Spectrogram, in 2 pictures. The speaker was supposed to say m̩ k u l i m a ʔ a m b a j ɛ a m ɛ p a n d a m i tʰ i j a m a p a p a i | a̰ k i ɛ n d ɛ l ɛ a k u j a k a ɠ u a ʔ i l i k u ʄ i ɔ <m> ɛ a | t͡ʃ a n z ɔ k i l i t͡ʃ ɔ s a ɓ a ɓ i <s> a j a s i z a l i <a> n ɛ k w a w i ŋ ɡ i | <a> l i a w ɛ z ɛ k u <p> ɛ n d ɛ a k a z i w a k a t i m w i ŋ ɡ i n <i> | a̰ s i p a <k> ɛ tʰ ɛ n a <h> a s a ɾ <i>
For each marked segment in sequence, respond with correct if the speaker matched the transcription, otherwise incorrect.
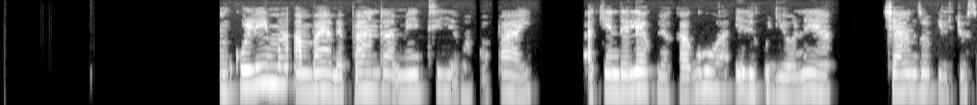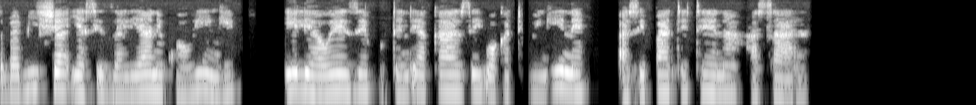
incorrect: n, incorrect: ʃ, correct, incorrect: i, incorrect: t, incorrect: ɛ, incorrect: t, correct, incorrect: a

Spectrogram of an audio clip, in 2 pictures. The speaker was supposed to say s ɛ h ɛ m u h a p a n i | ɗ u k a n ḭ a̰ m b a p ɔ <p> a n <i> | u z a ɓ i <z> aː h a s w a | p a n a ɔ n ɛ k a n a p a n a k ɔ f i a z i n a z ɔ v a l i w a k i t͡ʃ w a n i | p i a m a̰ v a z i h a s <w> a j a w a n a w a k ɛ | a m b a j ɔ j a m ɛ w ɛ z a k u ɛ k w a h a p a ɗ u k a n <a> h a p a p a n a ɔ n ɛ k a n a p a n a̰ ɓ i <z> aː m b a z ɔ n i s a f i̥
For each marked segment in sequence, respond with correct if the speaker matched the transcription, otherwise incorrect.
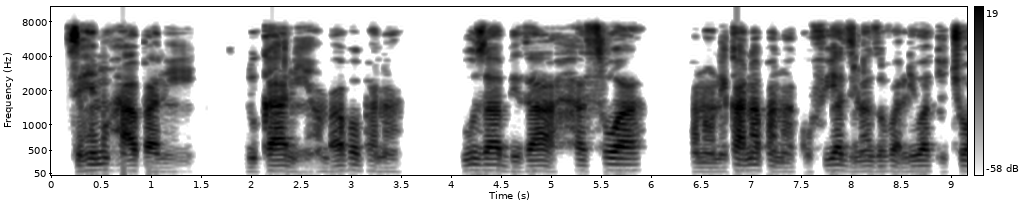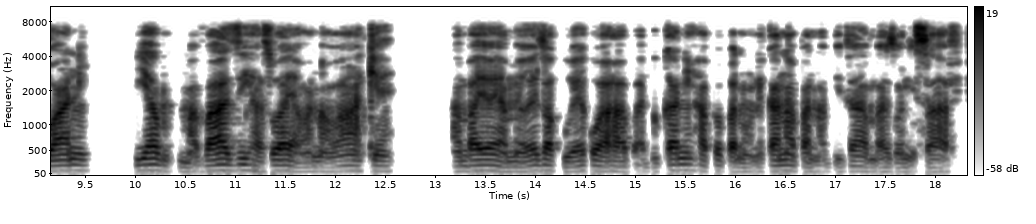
correct, incorrect: a, incorrect: ð, correct, incorrect: i, incorrect: ð

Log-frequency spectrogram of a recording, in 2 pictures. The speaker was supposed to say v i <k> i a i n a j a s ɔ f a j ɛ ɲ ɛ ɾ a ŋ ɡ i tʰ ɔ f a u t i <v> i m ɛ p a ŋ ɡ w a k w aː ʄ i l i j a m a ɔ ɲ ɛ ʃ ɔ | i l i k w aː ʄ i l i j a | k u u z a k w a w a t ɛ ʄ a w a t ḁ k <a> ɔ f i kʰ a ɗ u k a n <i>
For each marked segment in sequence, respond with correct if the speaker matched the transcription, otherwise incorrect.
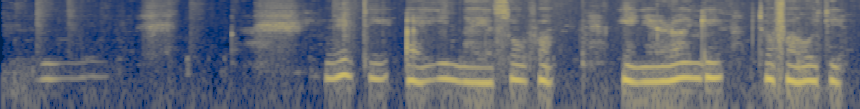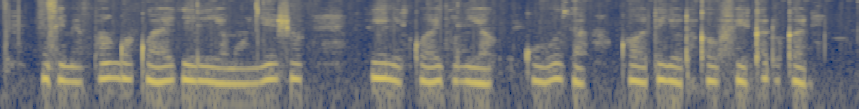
incorrect: t, incorrect: z, correct, correct

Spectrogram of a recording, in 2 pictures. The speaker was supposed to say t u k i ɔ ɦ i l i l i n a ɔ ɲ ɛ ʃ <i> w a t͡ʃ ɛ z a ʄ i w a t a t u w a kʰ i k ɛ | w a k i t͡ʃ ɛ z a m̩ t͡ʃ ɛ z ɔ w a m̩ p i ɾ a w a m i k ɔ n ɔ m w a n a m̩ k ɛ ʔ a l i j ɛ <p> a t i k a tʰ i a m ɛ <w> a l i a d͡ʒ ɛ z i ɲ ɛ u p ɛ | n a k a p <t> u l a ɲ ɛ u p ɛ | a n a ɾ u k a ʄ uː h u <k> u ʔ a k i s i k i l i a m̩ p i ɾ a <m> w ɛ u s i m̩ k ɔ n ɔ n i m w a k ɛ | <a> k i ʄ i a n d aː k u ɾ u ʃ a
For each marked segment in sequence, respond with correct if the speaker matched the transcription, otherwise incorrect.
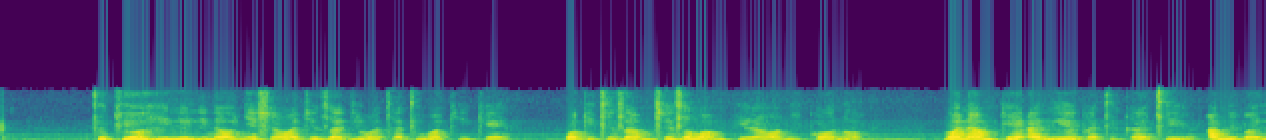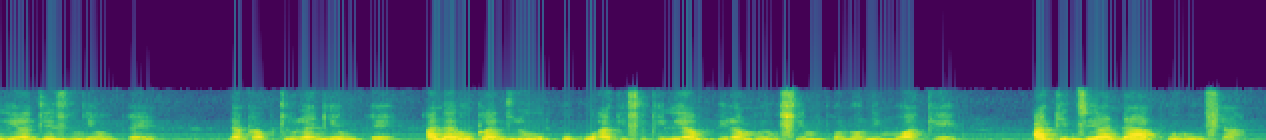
incorrect: a, incorrect: k, incorrect: v, correct, correct, correct, correct

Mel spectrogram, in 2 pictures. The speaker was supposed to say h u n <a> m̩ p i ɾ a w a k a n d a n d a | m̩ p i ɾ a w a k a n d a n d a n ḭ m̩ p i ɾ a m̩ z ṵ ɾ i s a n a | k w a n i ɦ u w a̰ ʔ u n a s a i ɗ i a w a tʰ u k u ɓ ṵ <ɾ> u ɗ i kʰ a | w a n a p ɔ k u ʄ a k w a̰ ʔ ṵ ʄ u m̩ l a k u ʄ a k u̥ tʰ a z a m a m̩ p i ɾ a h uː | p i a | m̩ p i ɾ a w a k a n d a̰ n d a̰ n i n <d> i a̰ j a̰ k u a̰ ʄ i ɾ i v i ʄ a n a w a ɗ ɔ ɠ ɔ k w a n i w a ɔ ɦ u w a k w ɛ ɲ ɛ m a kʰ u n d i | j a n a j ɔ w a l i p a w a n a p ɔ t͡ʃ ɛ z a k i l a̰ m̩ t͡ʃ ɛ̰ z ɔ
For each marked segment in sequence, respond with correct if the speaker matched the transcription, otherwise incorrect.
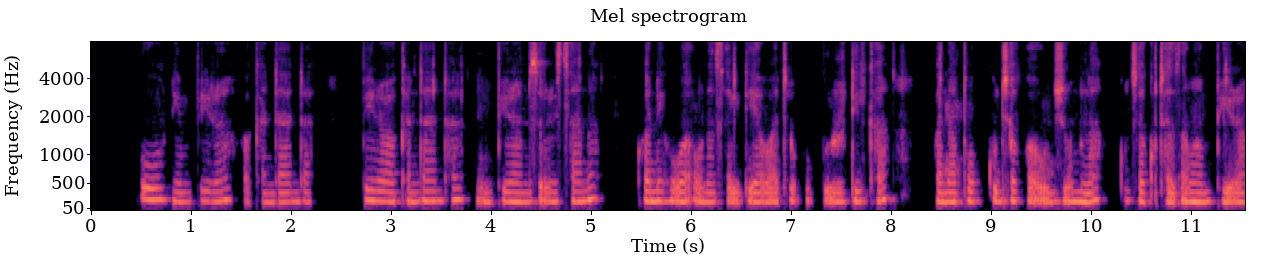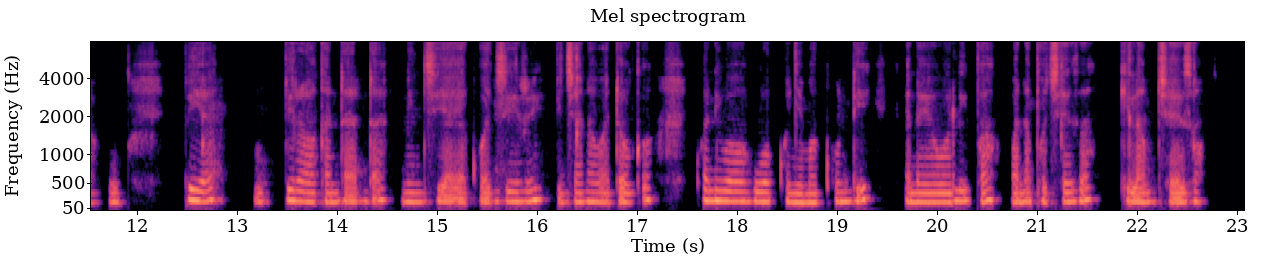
incorrect: i, correct, incorrect: d͡ʒ

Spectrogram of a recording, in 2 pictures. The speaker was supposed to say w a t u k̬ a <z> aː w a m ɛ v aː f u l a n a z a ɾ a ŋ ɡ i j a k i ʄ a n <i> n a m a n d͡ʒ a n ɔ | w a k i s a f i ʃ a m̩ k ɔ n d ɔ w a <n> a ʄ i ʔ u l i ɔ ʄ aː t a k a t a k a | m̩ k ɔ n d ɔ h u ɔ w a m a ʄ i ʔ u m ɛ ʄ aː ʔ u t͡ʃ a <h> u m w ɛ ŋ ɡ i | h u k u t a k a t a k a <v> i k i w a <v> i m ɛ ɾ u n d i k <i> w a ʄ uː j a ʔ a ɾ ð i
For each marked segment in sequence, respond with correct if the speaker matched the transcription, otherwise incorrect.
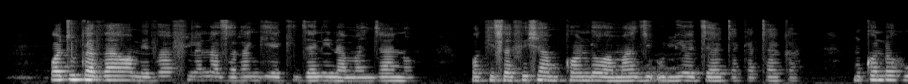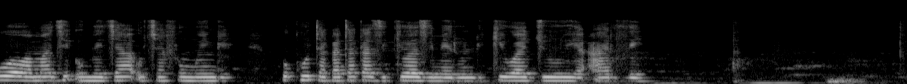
incorrect: ð, correct, incorrect: m, incorrect: f, incorrect: z, incorrect: z, correct

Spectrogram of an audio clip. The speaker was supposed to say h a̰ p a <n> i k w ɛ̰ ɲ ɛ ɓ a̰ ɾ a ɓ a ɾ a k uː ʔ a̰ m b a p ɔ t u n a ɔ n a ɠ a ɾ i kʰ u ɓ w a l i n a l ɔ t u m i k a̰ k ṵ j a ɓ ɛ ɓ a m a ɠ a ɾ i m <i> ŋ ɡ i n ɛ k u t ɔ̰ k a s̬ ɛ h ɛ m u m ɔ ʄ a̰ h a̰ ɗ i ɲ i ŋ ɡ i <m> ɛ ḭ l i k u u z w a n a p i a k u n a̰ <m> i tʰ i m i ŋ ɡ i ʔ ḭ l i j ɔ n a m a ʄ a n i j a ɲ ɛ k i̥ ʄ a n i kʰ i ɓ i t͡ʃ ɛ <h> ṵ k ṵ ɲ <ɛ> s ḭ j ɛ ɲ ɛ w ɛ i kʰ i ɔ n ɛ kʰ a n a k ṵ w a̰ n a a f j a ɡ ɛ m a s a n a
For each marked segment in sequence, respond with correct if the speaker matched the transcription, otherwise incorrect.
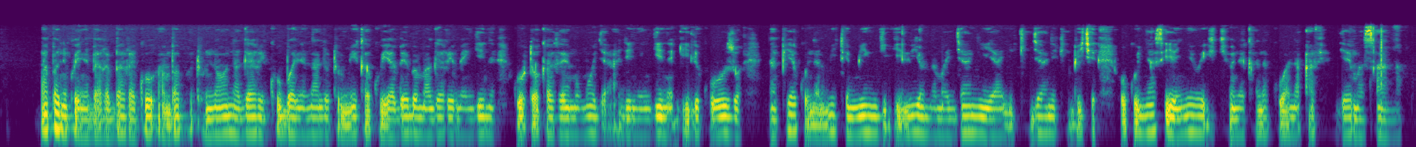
correct, incorrect: ɛ, incorrect: n, correct, correct, incorrect: a

